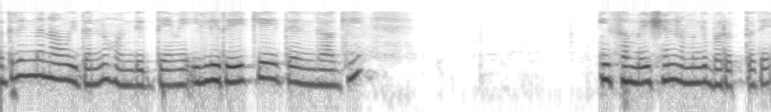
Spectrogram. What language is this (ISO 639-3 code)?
kan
